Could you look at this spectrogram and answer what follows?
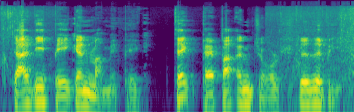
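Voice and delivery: ordinary delivery, nothing marked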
